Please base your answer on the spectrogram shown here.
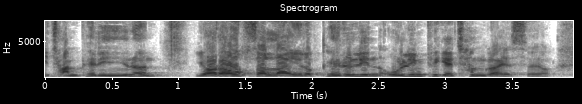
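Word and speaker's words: Zamperini: 잠페리니는 Z-C-A-M-P-E-R-I-N-I 이렇게 되어 있으니까 여러분이 유튜브나 아니면 위키피디아 백과사전 가서 보시면 이 미국 사람들은 잠페리니 이렇게 발음하는데 그냥 잠페린이라고 제가 이야기하겠습니다.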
